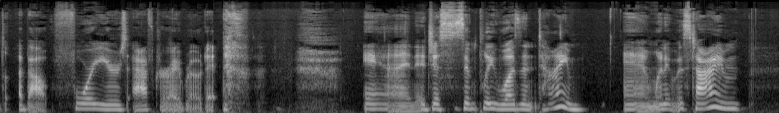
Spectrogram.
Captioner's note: chuckles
